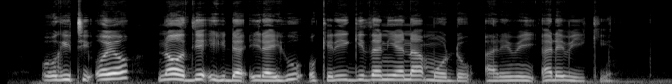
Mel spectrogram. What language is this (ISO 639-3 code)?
kik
